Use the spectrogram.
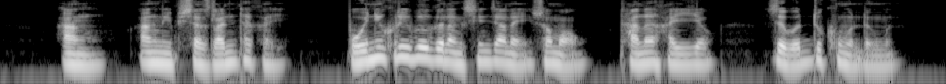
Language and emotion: Bodo, sad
